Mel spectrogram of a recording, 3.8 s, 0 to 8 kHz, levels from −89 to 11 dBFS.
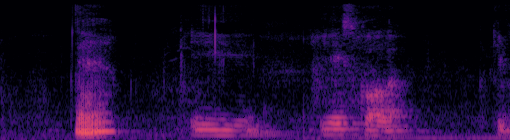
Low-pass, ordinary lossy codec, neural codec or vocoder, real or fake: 7.2 kHz; none; none; real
